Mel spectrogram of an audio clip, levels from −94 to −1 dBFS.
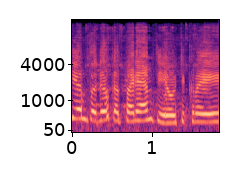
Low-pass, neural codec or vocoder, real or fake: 14.4 kHz; vocoder, 44.1 kHz, 128 mel bands, Pupu-Vocoder; fake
